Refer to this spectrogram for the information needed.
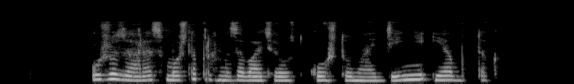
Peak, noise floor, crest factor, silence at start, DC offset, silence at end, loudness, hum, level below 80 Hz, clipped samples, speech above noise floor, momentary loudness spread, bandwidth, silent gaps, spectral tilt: -10 dBFS; -88 dBFS; 16 dB; 0.95 s; under 0.1%; 0.85 s; -25 LUFS; none; -68 dBFS; under 0.1%; 64 dB; 7 LU; 8 kHz; 3.05-3.10 s; -6 dB/octave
